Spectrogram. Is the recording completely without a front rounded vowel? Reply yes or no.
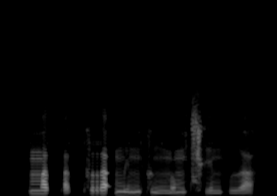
yes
